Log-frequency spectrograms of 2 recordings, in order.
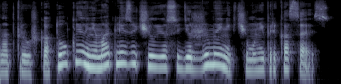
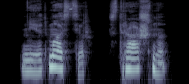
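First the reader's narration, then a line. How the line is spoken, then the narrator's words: Quiet. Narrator (Russian): тихо ответил Шидли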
